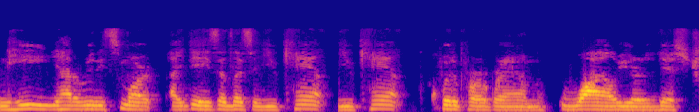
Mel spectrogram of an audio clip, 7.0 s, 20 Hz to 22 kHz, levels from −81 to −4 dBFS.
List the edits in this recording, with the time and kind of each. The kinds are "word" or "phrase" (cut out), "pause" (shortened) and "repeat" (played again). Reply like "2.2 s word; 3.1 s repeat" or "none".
3.4 s repeat; 5.5 s pause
